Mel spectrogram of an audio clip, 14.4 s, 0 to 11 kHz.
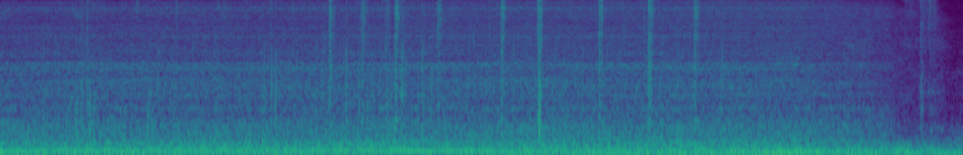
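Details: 2025 Audi RS6: sharp, irregular clicks about once a second over a low rolling hum from the front wheels while driving; dealership found no cause, source unknown.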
